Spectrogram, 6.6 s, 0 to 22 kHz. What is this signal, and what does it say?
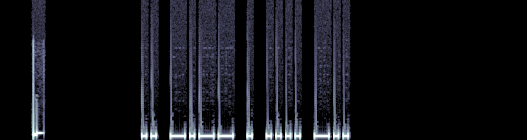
Morse code, heard as a keyed tone, about 20 wpm, 700 Hz. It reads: IYEHD
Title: Code Groups - 5 Letters - 20wpm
